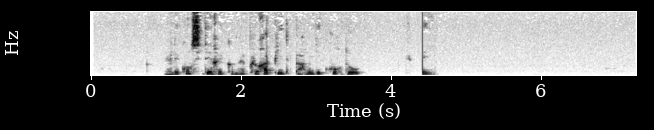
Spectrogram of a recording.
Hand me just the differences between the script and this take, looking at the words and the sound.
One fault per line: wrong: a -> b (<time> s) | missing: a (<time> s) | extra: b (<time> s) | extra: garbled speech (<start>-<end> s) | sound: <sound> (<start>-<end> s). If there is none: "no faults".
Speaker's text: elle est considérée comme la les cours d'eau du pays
extra: plus rapide parmi (2.1 s)
sound: dropout (4.4-4.4 s)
